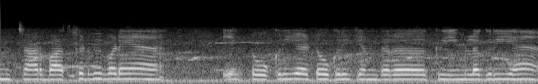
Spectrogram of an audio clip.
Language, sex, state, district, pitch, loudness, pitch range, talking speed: Hindi, female, Punjab, Fazilka, 230 Hz, -14 LUFS, 225-240 Hz, 165 wpm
